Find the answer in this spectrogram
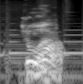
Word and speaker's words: Drouhin: Como é que se pronuncia o nome da família? É Drouhin.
